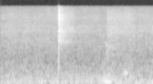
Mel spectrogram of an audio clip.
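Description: A single short, sharp click a little under a second in, over a steady low room rumble.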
